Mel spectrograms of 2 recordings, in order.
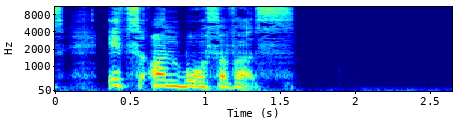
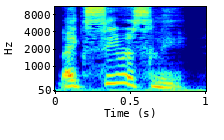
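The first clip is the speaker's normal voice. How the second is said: ordinary talk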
